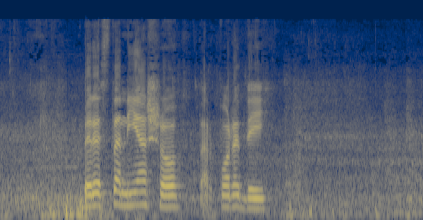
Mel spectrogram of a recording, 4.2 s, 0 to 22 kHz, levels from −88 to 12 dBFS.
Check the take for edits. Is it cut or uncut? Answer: uncut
